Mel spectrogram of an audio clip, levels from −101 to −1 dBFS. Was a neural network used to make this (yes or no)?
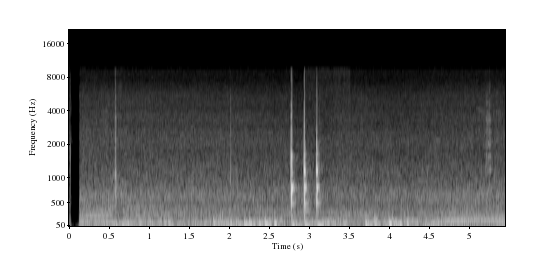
no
